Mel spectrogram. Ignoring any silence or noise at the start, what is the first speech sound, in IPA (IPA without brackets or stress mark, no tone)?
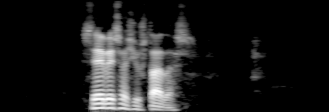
s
